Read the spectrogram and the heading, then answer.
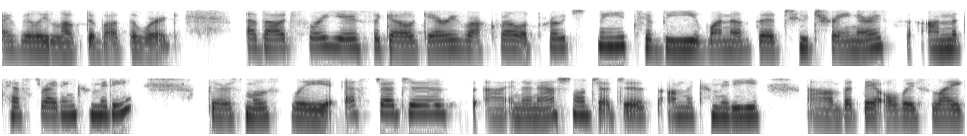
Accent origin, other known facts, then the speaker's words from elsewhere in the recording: Germany; moved away as an adult; now in Eagle, United States; I'm originally from Germany and immigrated to the United States in 2008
